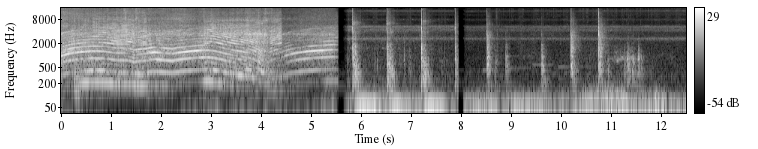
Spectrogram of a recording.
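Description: Music with one melodic line sliding up and down in pitch, cut off suddenly about five and a half seconds in. It gives way to irregular hammer blows, about one or two a second, as a house is being dismantled.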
